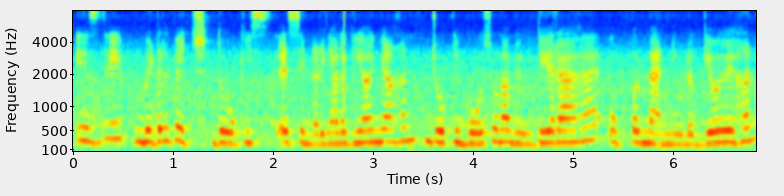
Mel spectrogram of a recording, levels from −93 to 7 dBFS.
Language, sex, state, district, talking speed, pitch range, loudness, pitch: Punjabi, female, Punjab, Kapurthala, 195 wpm, 235-265 Hz, -15 LUFS, 250 Hz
